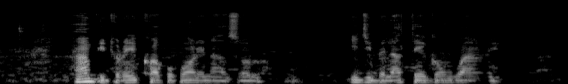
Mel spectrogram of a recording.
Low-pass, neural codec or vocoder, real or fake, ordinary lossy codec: none; none; real; none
